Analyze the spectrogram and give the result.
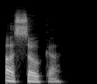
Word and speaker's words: Ahsoka: Is Ahsoka, or how do you pronounce it? – Ahsoka.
